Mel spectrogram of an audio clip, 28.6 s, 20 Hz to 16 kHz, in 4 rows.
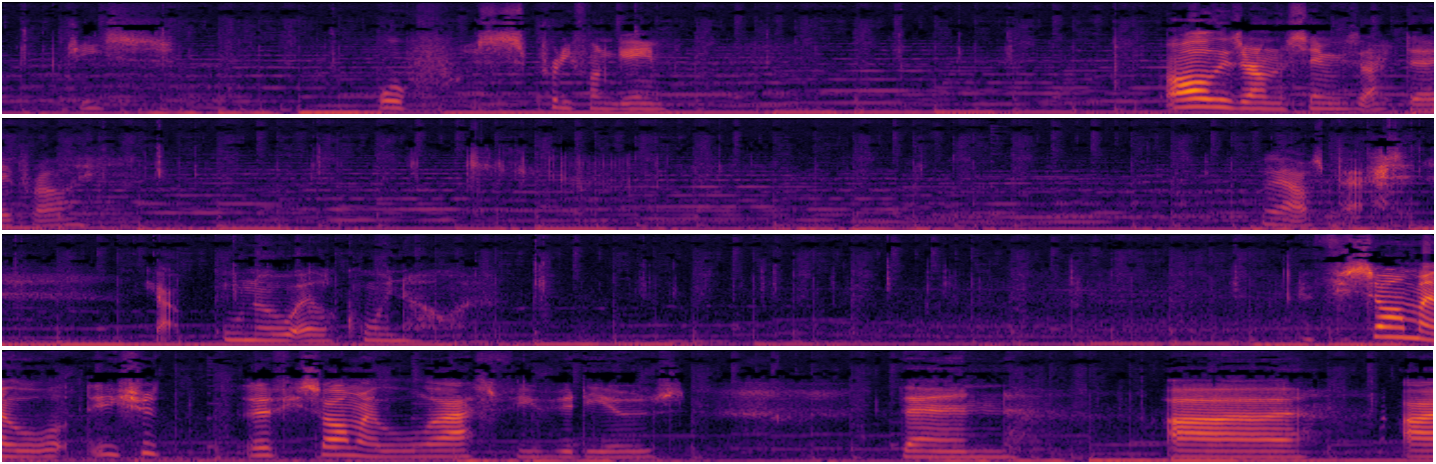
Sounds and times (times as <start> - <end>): Music: 0.0 - 28.6
Speech: 0.4 - 0.9, 1.9 - 3.4, 5.8 - 7.7, 13.5 - 14.2, 15.1 - 16.8, 20.8 - 24.9, 26.0 - 26.6, 27.3 - 28.6.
